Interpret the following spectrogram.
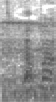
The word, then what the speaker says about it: Te Papa: Te Papa.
